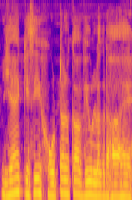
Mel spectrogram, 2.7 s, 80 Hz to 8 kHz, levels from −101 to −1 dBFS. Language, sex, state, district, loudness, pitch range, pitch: Hindi, male, Arunachal Pradesh, Lower Dibang Valley, -12 LUFS, 135-155 Hz, 145 Hz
